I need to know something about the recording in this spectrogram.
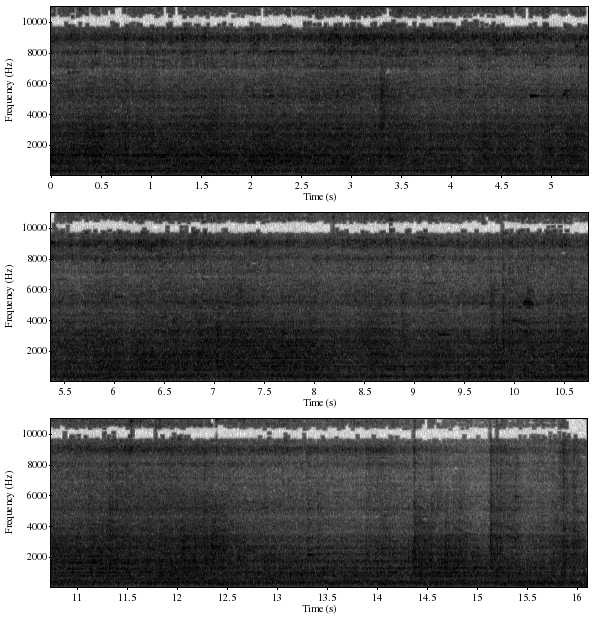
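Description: Steady, even background noise with no distinct events: room ambience.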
